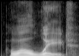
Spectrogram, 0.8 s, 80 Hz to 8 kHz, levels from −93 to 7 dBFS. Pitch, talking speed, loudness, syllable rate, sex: 110 Hz, 225 wpm, -14 LUFS, 5.1 syllables/s, male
